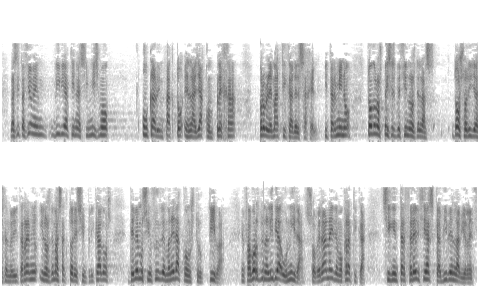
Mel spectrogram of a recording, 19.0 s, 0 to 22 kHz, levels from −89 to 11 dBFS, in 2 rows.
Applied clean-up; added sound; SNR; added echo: none; none; none; none.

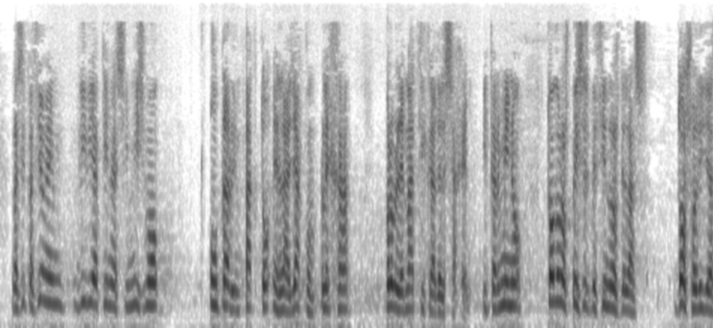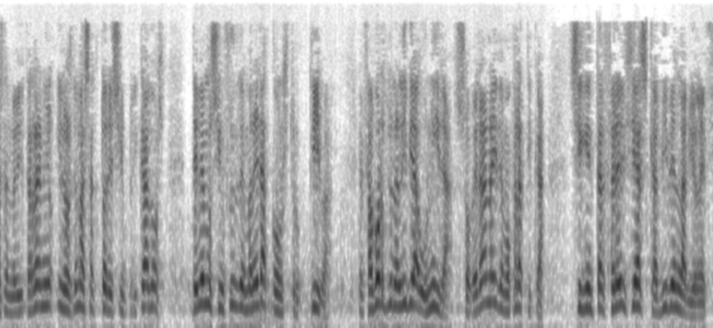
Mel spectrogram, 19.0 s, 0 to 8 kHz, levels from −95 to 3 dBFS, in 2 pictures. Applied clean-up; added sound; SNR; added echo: neural separator model SepFormer DNS4.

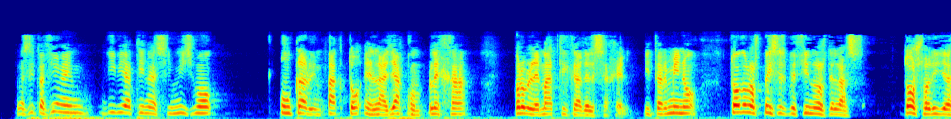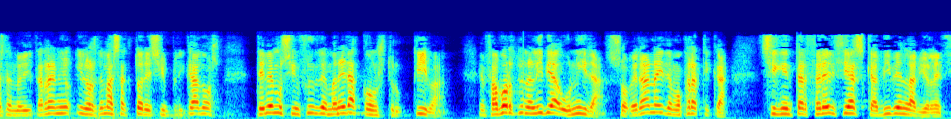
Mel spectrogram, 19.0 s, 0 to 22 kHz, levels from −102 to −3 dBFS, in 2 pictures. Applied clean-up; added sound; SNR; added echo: neural mask model DeepFilterNet 3.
